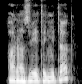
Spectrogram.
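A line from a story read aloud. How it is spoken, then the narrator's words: Calm question. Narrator (Russian): спокойно спросил Оби-Ван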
